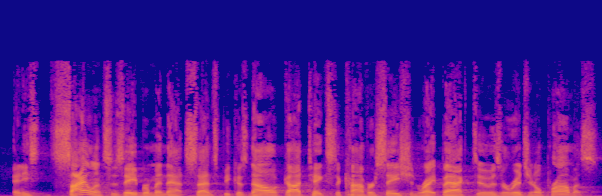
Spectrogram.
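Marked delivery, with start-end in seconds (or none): none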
